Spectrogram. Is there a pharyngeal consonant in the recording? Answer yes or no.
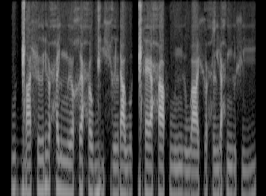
yes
